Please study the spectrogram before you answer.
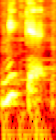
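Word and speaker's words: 三毛: the calico variation, called Mike Neko, literally translates to tricolored cat and is considered the luckiest. Interestingly, in Romaji, it's written as Mike but pronounced Mike.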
